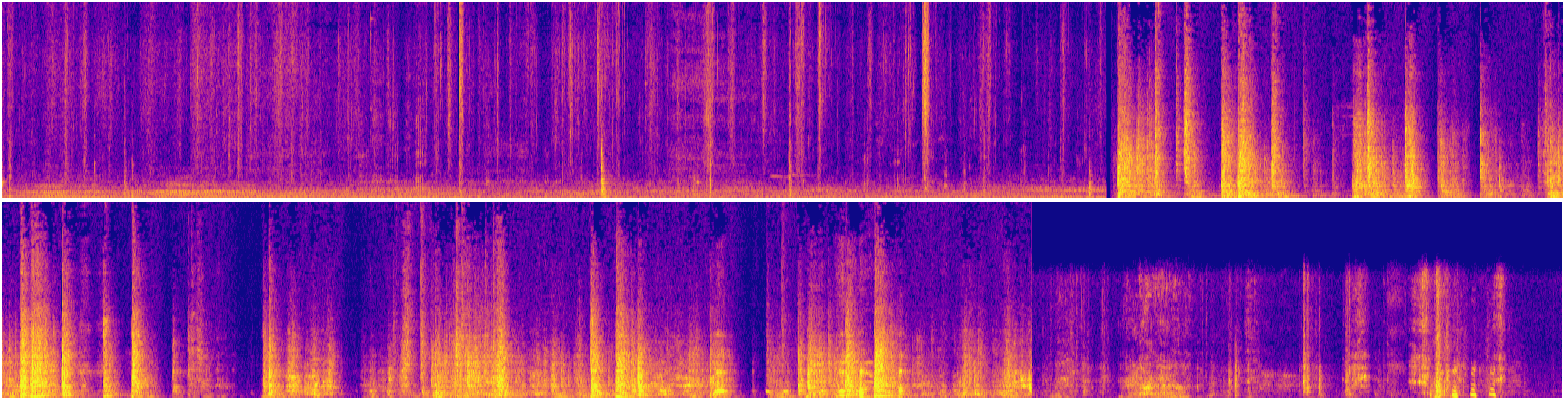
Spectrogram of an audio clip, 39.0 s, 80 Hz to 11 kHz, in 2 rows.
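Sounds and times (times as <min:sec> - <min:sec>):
wooden stick knocking and scraping: 0:00.0 - 0:20.4.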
